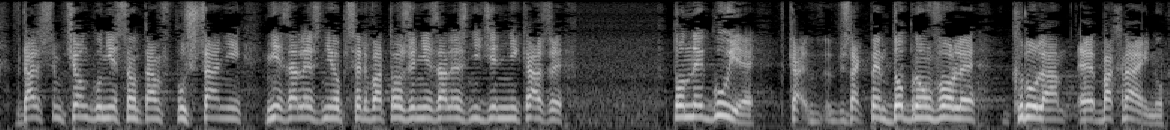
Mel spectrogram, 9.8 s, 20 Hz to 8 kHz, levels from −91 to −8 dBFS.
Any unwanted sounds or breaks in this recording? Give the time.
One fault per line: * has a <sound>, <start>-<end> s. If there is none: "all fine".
all fine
